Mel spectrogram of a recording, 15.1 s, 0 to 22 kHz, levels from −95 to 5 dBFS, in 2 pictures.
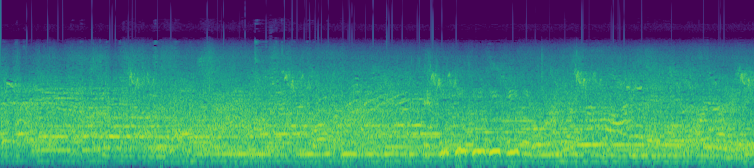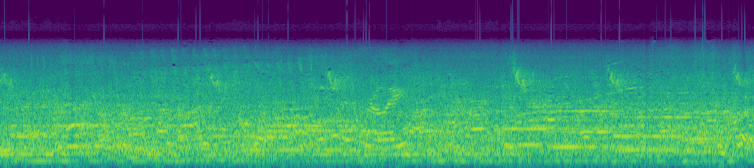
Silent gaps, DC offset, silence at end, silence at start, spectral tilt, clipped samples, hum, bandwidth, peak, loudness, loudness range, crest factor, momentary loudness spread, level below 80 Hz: none; under 0.1%; 0 s; 0 s; -5 dB/octave; under 0.1%; none; 9.2 kHz; 0 dBFS; -8 LUFS; 0 LU; 8 dB; 1 LU; -44 dBFS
